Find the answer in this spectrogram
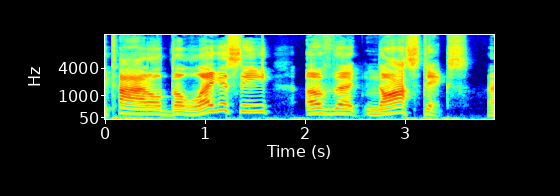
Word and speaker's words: Gnostics: the legacy of the gnostics all right or godostics the g is silent the world the Gnostic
